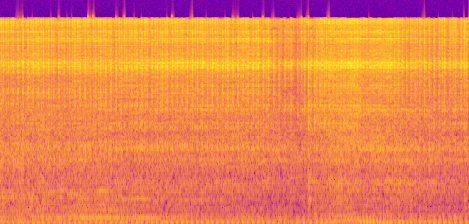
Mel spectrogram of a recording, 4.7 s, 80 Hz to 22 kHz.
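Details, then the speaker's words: Honda Supra X 125 single-cylinder: small revs with a coarse, uneven clatter over the exhaust beat, said to get harsher when hot; rough running. "ini kalau mesin panas suaranya lebih kasar lagi mas bro Oke sekarang kita matikan Nah jadi suara mesinnya ya seperti itu mas bro semacam seperti suara jetor atau pabrik paku"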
